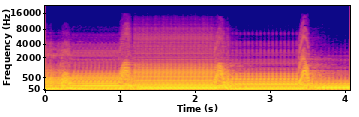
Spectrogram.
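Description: Electronic music: a loud, low sustained drone of stacked steady tones, crossed four times by short sweeps that rise and fall in pitch.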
